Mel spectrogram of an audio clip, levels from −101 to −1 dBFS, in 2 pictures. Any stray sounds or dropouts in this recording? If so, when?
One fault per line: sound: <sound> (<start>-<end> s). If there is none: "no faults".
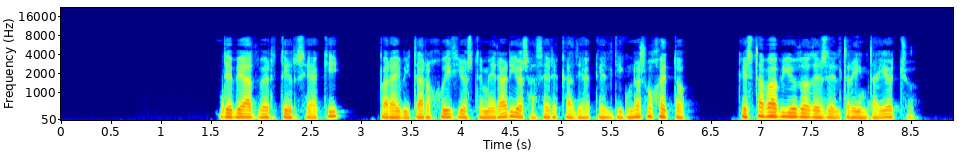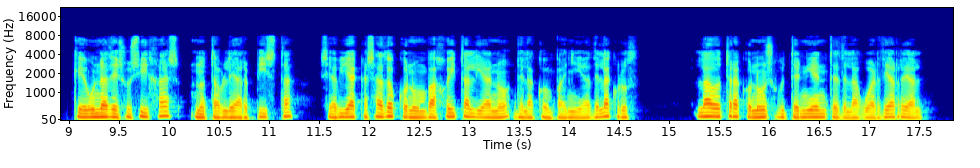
no faults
